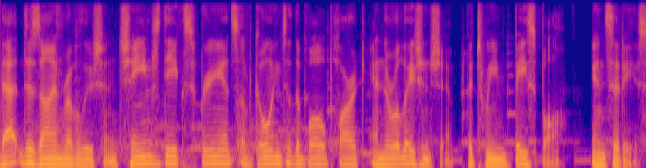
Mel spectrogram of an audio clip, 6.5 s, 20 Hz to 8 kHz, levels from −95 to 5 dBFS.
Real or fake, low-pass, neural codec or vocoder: fake; 7.2 kHz; codec, 16 kHz, 2 kbps, FunCodec, trained on Chinese and English, 25 frames a second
